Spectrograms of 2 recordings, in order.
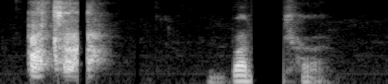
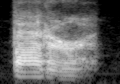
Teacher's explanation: in British English, in most of the cases, letter R is silent or it is replaced by the vowel sound or schwa sound, which is why we call British English as non-rhotic because we don't pronounce the R. · in British English, letter T, we pronounce a strong letter T, whereas in American English, letter T is pronounced as a flap T, that it sounds like D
